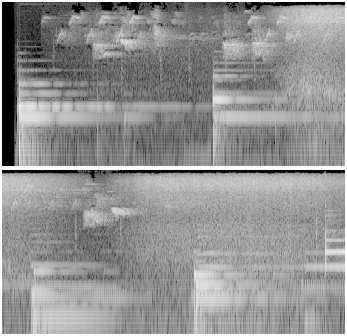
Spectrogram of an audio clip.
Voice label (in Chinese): 女 地产; 建发; 浙里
